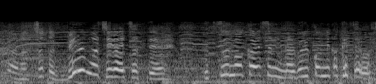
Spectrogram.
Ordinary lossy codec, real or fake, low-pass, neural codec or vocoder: none; real; none; none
